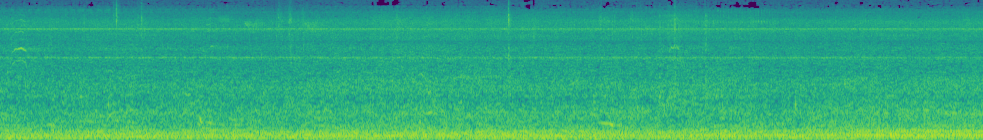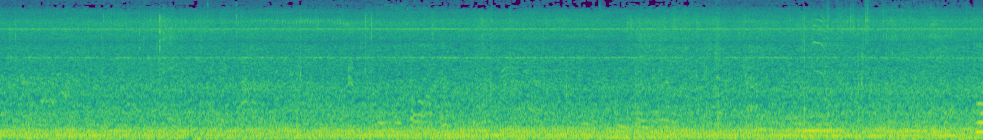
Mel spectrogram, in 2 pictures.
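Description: Steady outdoor background: a constant low rumble like a distant engine, with indistinct voices and a thin, steady high-pitched tone running under it.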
